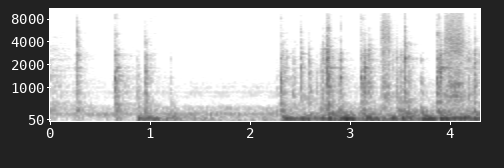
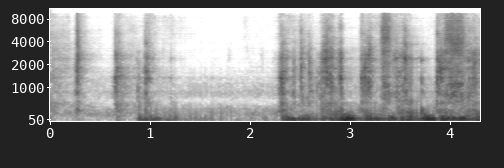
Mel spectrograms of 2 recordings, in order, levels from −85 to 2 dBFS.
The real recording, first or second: first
